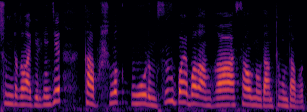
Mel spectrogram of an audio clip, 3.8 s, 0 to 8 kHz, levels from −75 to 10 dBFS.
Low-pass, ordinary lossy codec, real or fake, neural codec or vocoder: none; none; fake; codec, 16 kHz, 8 kbps, FreqCodec, smaller model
